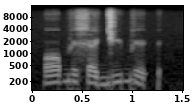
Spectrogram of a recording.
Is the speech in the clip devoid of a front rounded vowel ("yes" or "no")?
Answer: yes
